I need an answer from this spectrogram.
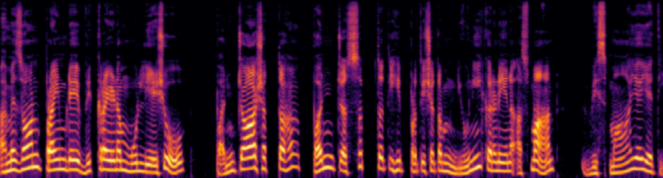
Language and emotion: Sanskrit, surprised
